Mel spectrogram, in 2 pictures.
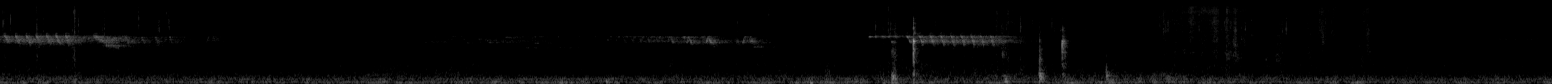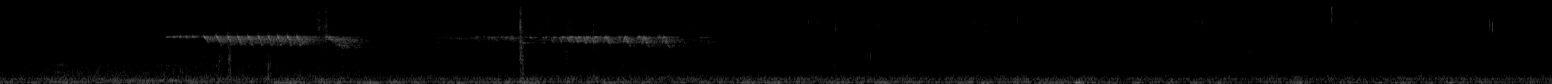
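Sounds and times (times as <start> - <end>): faint chirping trills: 0.0 - 2.6, 4.0 - 31.0.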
